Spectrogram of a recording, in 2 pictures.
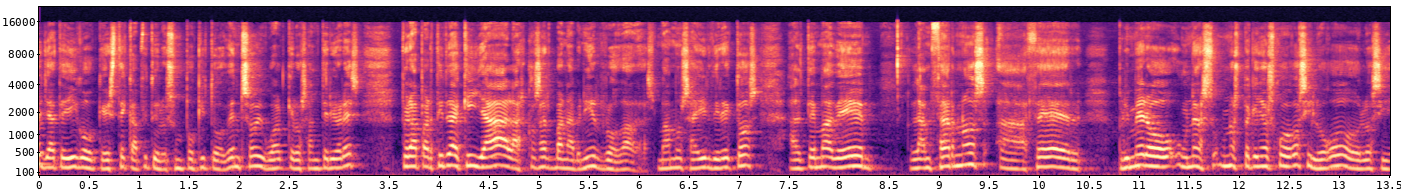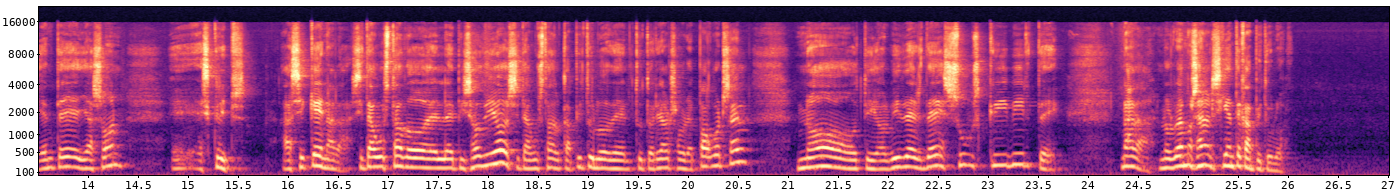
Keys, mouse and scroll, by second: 26.9 click.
